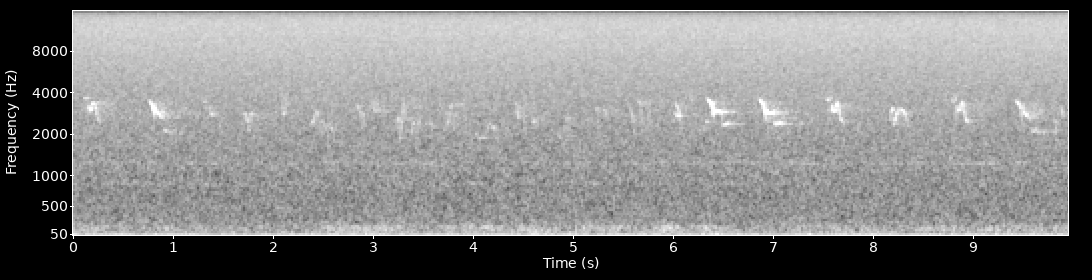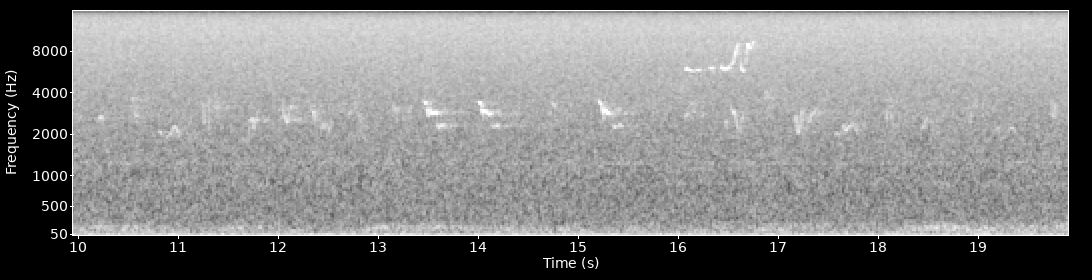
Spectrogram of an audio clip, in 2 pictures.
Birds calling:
Black-headed Grosbeak (Pheucticus melanocephalus)
Brown-headed Cowbird (Molothrus ater)
American Robin (Turdus migratorius)

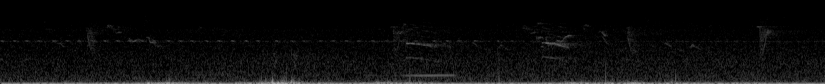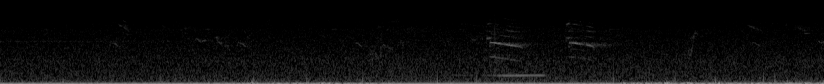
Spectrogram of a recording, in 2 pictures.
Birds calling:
Buff-throated Saltator (Saltator maximus)
Black-headed Saltator (Saltator atriceps)
White-tipped Dove (Leptotila verreauxi)
Brown Jay (Psilorhinus morio)

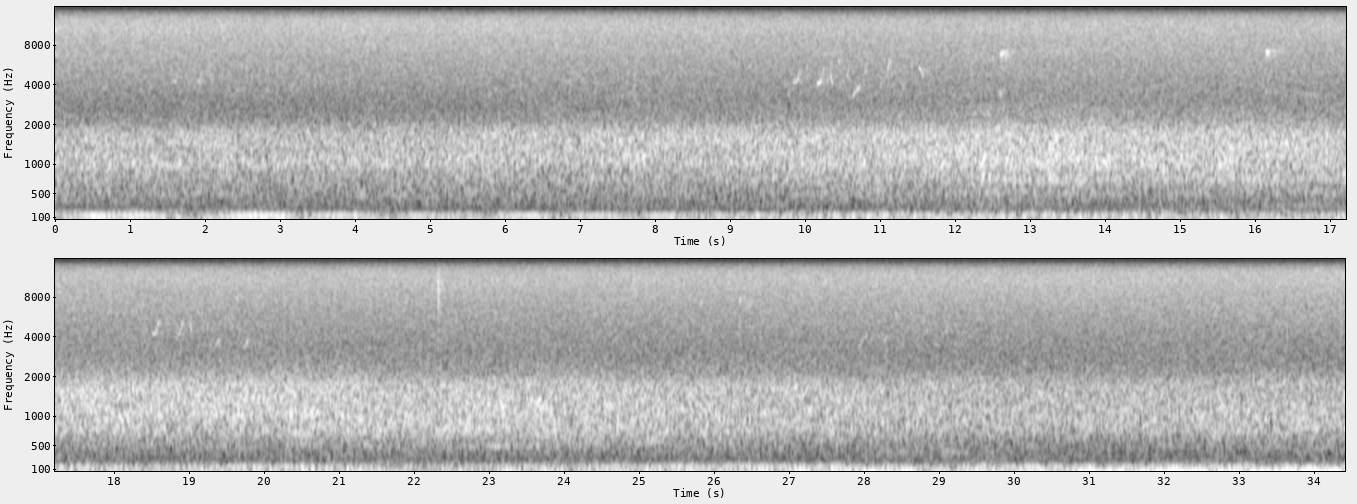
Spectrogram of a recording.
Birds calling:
Downy Woodpecker (Dryobates pubescens)
American Goldfinch (Spinus tristis)

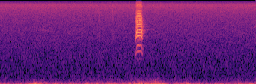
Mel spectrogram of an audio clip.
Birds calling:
Hawaii Amakihi (Chlorodrepanis virens)

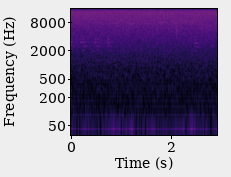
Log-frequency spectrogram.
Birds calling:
Yellow-rumped Warbler (Setophaga coronata)
Red-breasted Nuthatch (Sitta canadensis)
Golden-crowned Kinglet (Regulus satrapa)

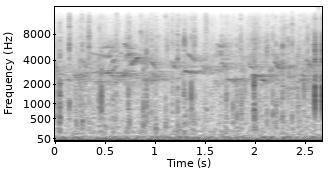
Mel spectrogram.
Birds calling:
Hawaii Amakihi (Chlorodrepanis virens)
Red-billed Leiothrix (Leiothrix lutea)

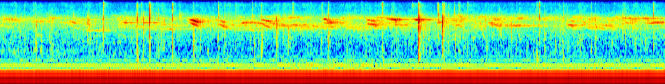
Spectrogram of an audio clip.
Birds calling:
Iiwi (Drepanis coccinea)
Hawaii Amakihi (Chlorodrepanis virens)

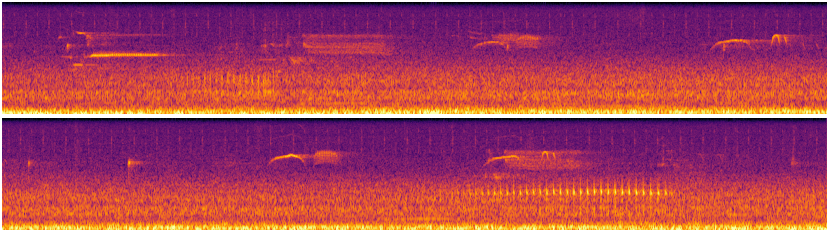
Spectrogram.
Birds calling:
Eastern Phoebe (Sayornis phoebe)
Red-winged Blackbird (Agelaius phoeniceus)
unidentified bird

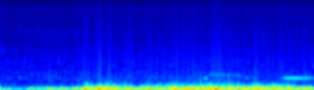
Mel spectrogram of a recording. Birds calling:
Mourning Dove (Zenaida macroura)

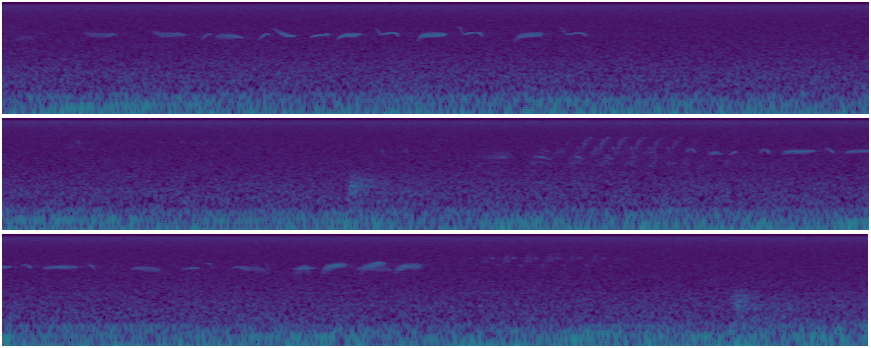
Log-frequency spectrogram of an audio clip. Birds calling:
Chinese Hwamei (Garrulax canorus)
Hawaii Amakihi (Chlorodrepanis virens)
Erckel's Francolin (Pternistis erckelii)

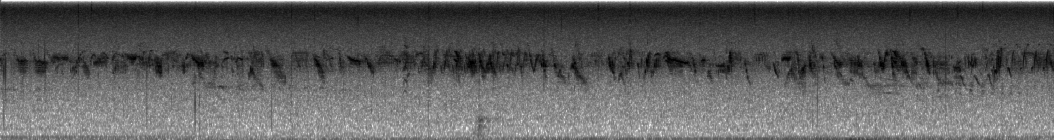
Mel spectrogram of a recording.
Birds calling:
Eurasian Skylark (Alauda arvensis)
Hawaii Amakihi (Chlorodrepanis virens)
Erckel's Francolin (Pternistis erckelii)

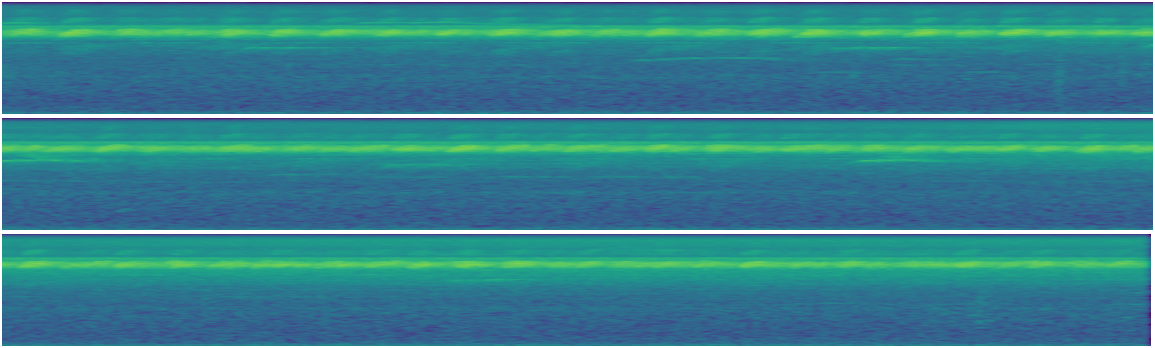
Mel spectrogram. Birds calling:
Piratic Flycatcher (Legatus leucophaius)
Dusky-capped Flycatcher (Myiarchus tuberculifer)
Ringed Woodpecker (Celeus torquatus)
Fasciated Antshrike (Cymbilaimus lineatus)
Thrush-like Wren (Campylorhynchus turdinus)

